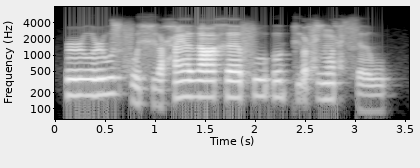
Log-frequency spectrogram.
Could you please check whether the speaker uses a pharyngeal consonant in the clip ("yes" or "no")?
yes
